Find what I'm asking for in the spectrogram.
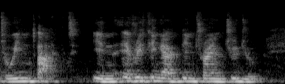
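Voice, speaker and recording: A man with a French accent, fairly high-pitched and somewhat breathy, in a monotone, flat delivery with audible room echo. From France. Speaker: company CEO. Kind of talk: guest lecture interview. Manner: hesitant, many fillers.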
